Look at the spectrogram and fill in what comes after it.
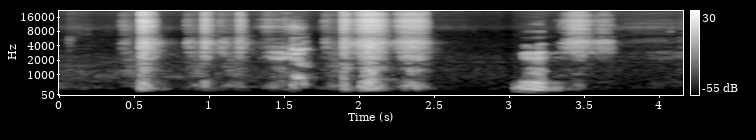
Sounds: Sigh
